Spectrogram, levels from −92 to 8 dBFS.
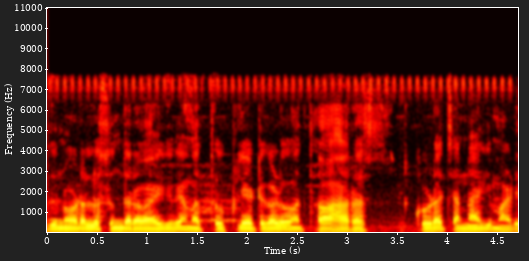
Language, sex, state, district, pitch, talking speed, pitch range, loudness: Kannada, male, Karnataka, Raichur, 115 Hz, 150 wpm, 115-120 Hz, -16 LUFS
